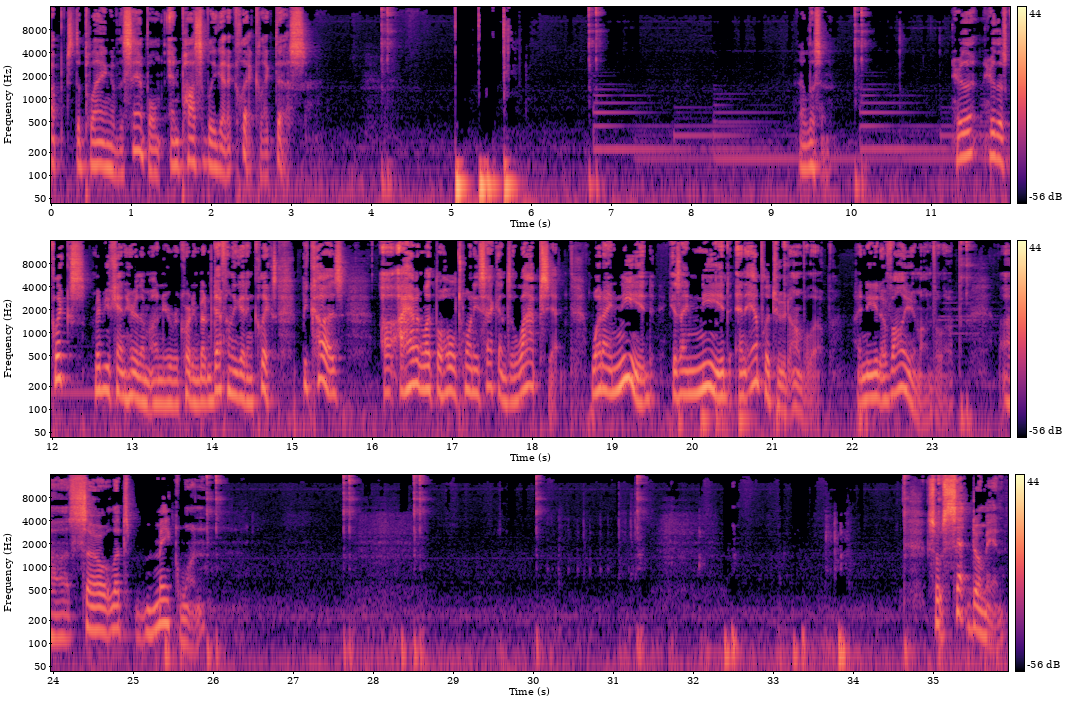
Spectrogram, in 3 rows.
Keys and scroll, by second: 5.0 5, 5.3 0, 5.6 Return.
